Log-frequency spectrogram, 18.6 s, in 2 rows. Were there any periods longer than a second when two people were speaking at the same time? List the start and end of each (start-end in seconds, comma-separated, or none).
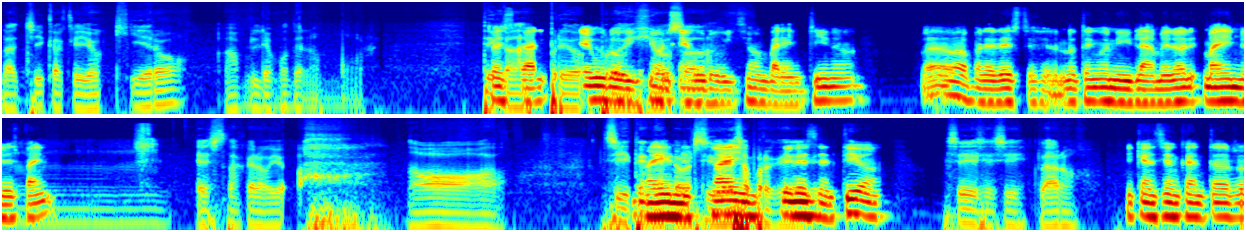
3.7-5.4, 14.0-15.4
